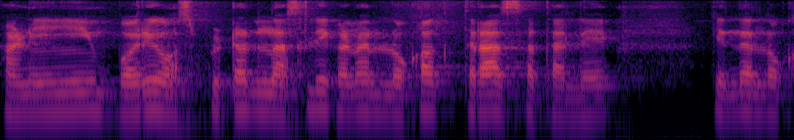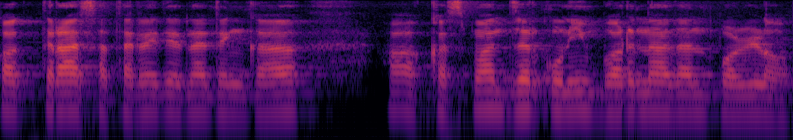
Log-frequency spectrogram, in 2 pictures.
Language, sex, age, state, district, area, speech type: Goan Konkani, male, 18-30, Goa, Canacona, rural, spontaneous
